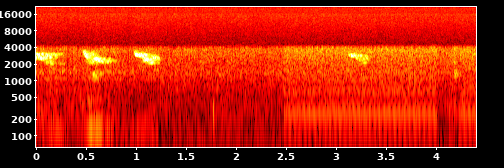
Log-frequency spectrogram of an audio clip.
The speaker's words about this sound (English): I hear the birds. Right, yeah, because I live out in the crack of nowhere.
